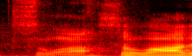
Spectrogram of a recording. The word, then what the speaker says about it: Salah: Salehi? – Salah, there you go.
